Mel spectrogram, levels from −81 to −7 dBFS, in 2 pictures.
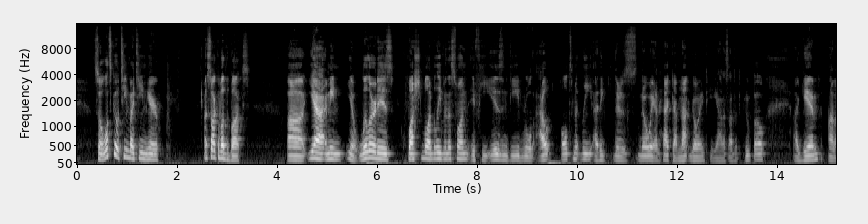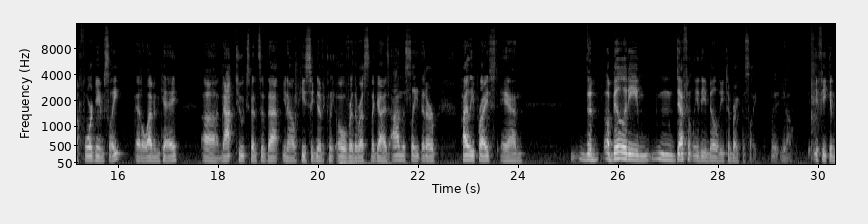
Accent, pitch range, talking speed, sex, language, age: American, 95-130 Hz, 180 wpm, male, English, 30-49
